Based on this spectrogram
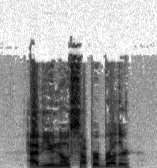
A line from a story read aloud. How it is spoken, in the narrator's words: asked the black knight curtly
